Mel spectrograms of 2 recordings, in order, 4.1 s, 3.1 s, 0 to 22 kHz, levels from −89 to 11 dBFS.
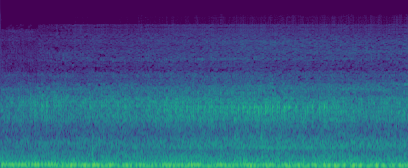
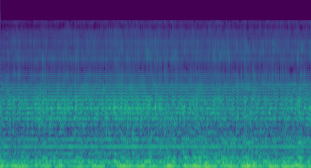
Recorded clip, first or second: first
